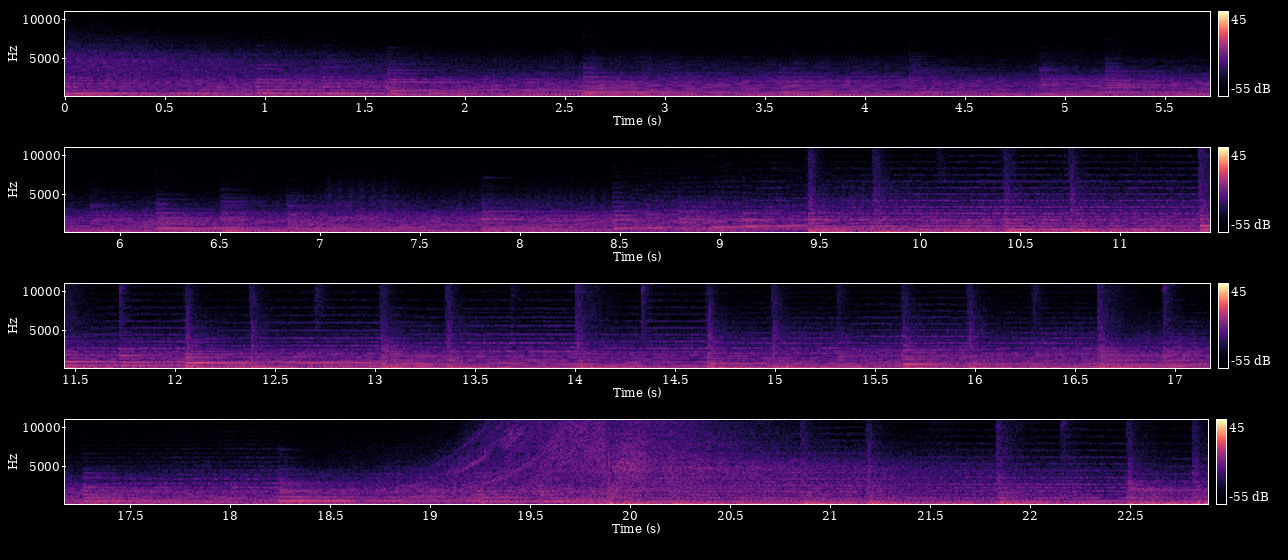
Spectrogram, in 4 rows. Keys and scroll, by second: 14.1 space, 14.7 super+space.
